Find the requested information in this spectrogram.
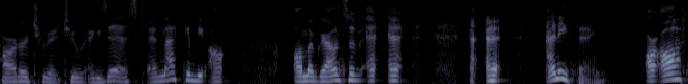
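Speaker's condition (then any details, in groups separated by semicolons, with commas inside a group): Stutter; stutter since early childhood, not expected to go away; ongoing, stutters a lot, somewhat quieter, stuttered at recent meeting; blocks where words could not leave mouth, awkward silences reading aloud, over-analysis of speech grew with age; prolonged sounds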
